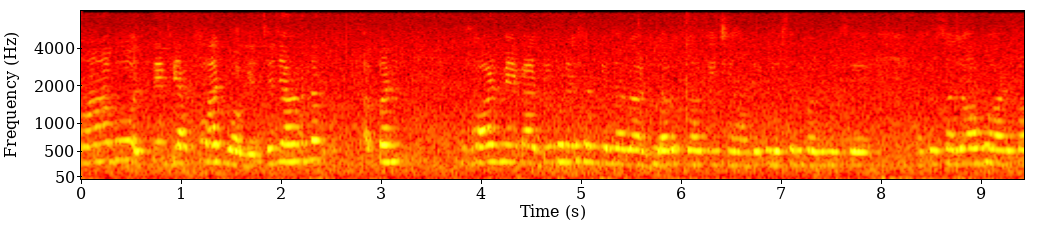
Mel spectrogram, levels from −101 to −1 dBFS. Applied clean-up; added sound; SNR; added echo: none; Stream; 10 dB; reverberation time 0.3 s.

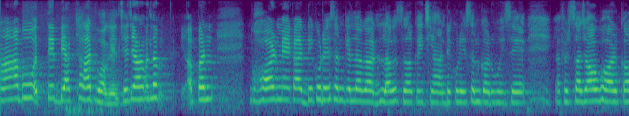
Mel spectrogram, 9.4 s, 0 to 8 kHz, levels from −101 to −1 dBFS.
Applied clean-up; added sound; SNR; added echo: none; none; none; none.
